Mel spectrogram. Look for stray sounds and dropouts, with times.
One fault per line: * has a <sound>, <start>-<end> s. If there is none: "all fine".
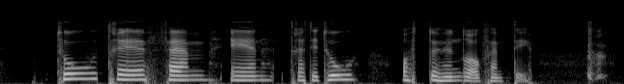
* has a cough, 5.9-6.1 s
